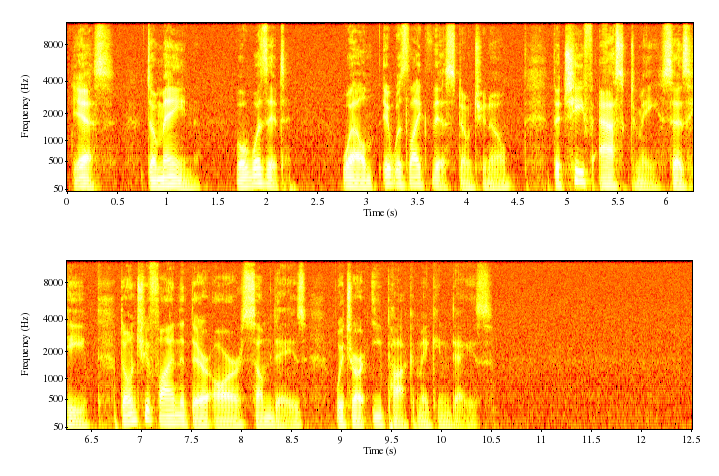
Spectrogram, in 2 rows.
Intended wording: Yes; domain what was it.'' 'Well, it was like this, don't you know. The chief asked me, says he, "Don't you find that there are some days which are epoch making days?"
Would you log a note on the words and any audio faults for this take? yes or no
no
